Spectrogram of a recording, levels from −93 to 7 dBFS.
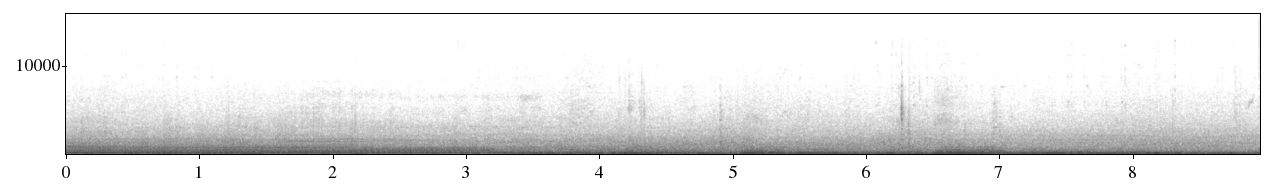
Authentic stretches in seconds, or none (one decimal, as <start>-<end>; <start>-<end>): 0.0-1.5; 4.5-9.0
